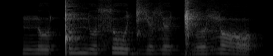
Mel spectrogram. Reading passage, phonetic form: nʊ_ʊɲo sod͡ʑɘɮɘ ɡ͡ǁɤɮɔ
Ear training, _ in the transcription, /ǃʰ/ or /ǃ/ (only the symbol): ǃ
